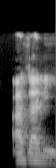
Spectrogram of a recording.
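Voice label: "azali", Malay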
